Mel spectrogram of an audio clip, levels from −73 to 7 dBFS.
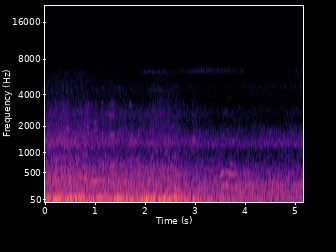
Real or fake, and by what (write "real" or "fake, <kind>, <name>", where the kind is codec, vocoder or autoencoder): real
